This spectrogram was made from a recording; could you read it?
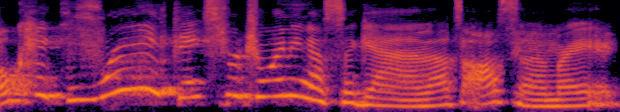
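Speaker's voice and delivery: snide, dripping sarcasm in a high sing-song. Welcoming a group back before a meeting: sarcastic. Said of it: "I sound like a sarcastic jerk".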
